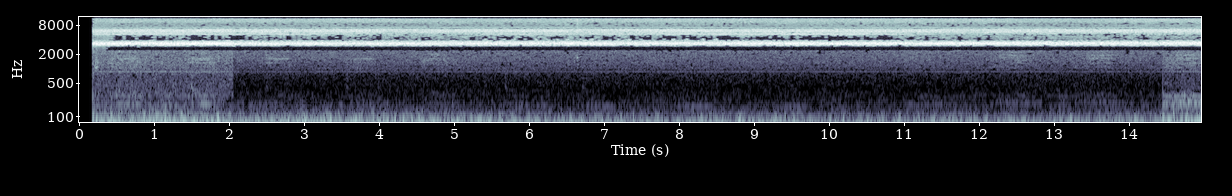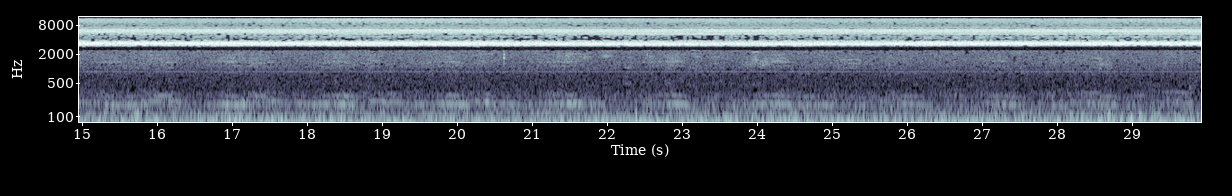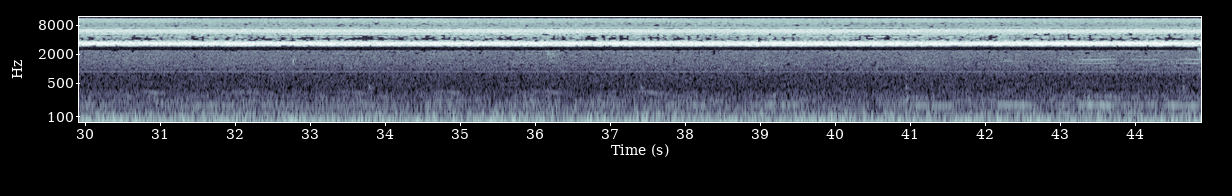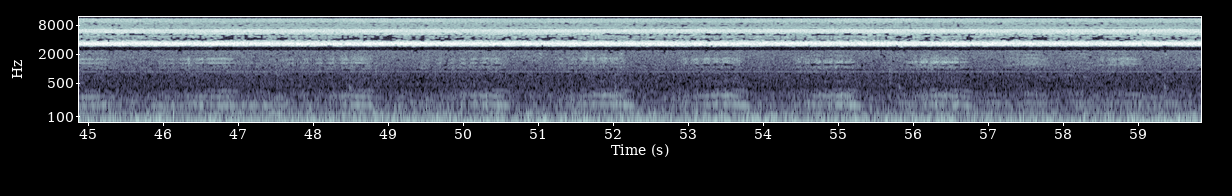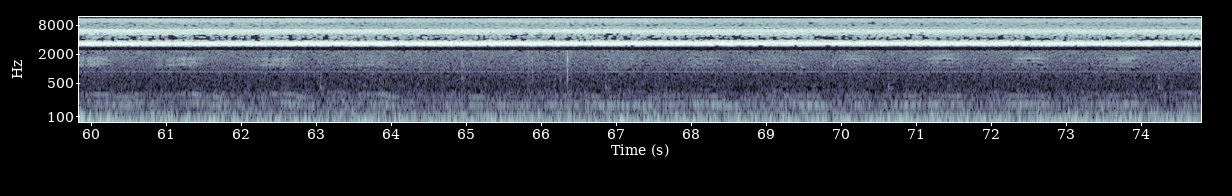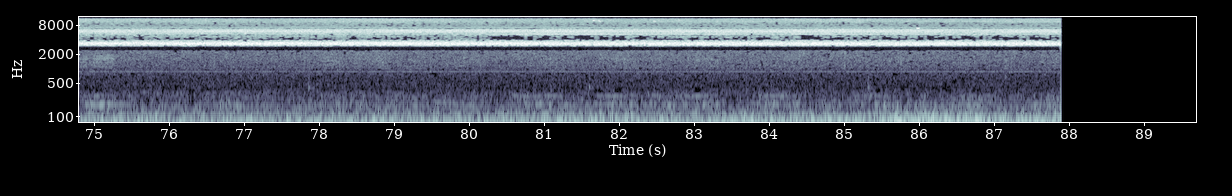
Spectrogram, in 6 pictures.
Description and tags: Night Crickets-Hi Frequency
Recorded at 2 am at the Bosque Del Apache Wildlife Santuary & Wetlands in New Mexico. Recorded using a Crown SASS-P Microphone with a Tascam DP-1A Dat Recorder
ambience, bullfrogs, crickets, field-recording, nature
